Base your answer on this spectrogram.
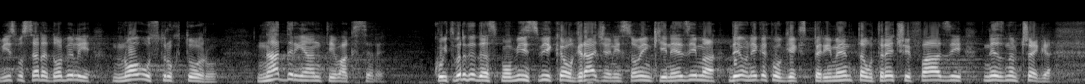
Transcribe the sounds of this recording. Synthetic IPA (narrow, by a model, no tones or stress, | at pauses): miːsmosad̪ad̪o̞bilino̞ʋust̪ɾukt̪uːɾu | nad̪ɾiant̪iʋakseɾe | ko̞jit̪vr̩d̪ed̪asmo̞miːsʋikao̞ɡɾad͡ʑanisao̞ʋimkineːzimad̪eːone̞kakʋo̞ɡe̞kspe̞ɾime̞nt̪aut̪ɾe̞t͡ɕo̞jfaːzi | neznamt͡ʃe̞ɡa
